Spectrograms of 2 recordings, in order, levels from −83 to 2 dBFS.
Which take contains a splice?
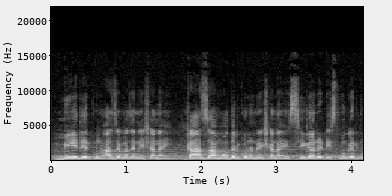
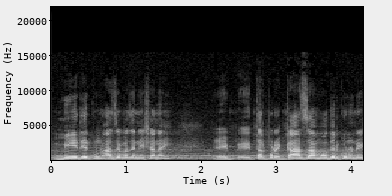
first; 1 cut; at 1.8 s

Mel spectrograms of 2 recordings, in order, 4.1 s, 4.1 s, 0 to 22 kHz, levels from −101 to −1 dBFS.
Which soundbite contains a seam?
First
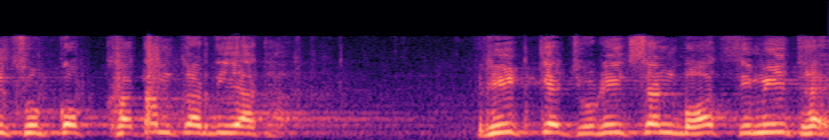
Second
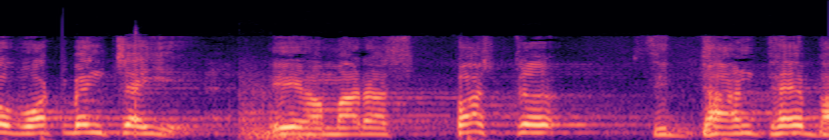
second; 1 cut; at 1.2 s

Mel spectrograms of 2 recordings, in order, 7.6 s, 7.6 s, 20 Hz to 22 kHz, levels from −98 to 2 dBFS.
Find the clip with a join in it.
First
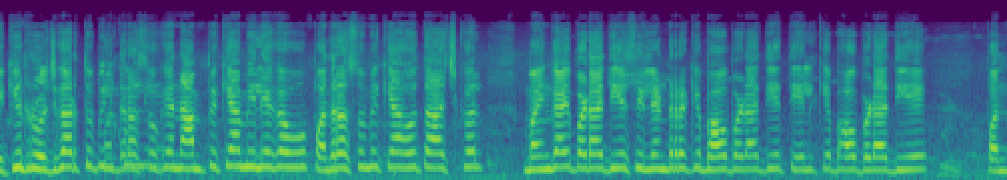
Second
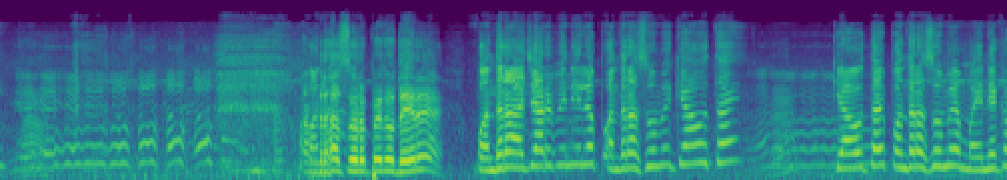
first; 1 cut; at 1.1 s

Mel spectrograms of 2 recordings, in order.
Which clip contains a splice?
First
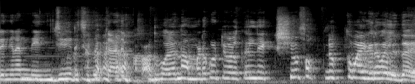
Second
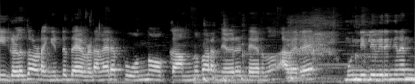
first; 1 cut; at 1.3 s

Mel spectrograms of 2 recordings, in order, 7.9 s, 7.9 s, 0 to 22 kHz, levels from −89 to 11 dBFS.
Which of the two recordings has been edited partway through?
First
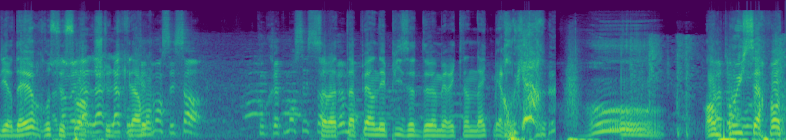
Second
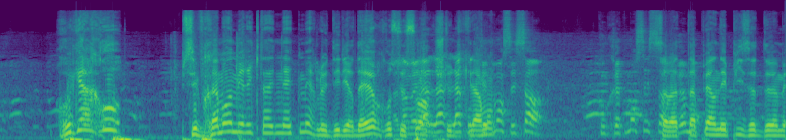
first; 1 cut; at 5.5 s

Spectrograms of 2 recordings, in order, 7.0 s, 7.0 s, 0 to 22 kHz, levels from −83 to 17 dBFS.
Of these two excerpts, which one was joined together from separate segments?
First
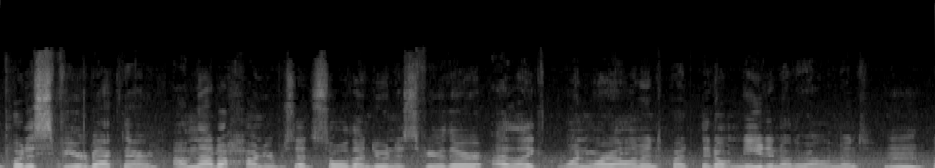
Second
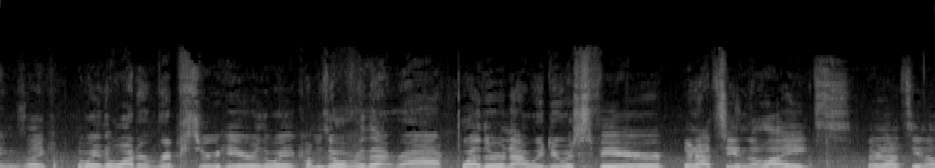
first; 1 cut; at 1.2 s

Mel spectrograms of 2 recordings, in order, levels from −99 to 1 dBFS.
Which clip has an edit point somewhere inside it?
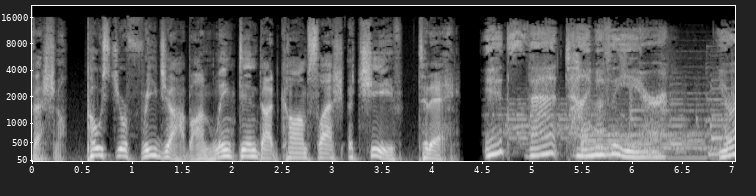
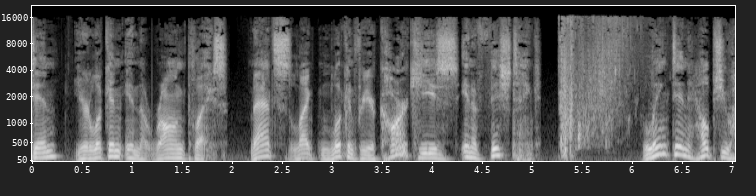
first; 1 cut; at 4.3 s

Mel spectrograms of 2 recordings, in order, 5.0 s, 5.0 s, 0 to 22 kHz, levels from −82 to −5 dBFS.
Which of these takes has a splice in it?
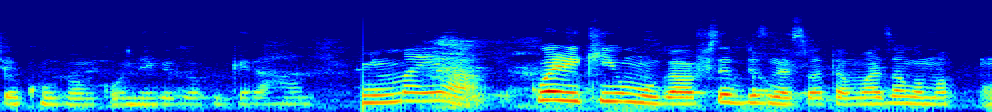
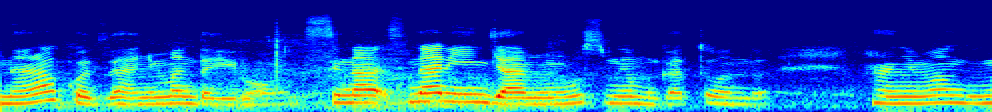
first; 1 cut; at 1.8 s

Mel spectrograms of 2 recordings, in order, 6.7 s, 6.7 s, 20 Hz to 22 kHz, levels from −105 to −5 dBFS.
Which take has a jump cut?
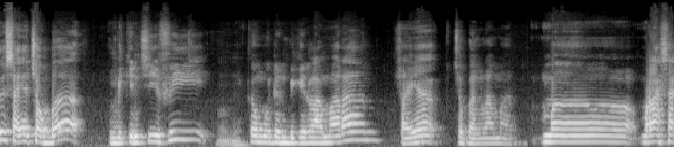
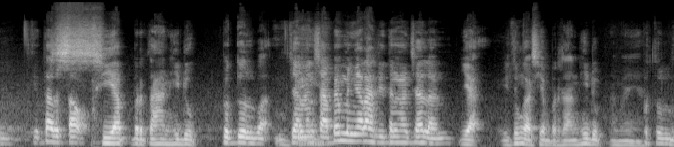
first; 3 cuts; at 0.9 s, 3.8 s, 5.2 s

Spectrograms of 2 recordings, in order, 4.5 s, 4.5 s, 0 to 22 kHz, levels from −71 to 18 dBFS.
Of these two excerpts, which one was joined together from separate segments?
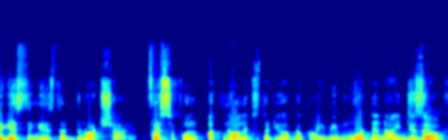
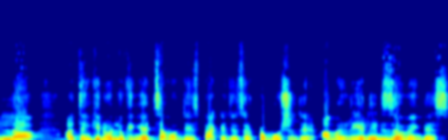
first; 1 cut; at 3.4 s

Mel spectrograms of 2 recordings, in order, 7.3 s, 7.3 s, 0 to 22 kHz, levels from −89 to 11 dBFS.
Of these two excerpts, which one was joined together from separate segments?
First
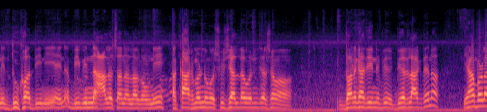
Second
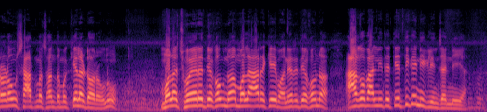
first; 1 cut; at 2.6 s

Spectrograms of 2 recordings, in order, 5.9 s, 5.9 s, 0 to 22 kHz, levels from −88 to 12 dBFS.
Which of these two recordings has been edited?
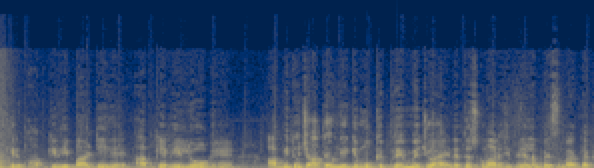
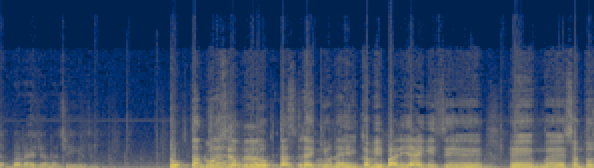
second; 1 cut; at 1.6 s

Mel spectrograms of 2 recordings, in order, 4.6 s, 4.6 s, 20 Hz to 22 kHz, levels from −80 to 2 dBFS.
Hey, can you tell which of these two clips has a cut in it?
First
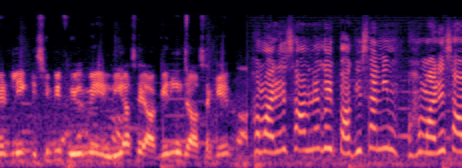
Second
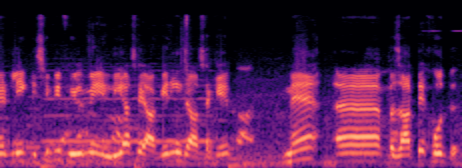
first; 1 cut; at 2.4 s

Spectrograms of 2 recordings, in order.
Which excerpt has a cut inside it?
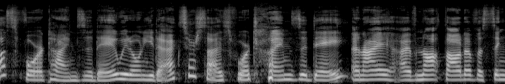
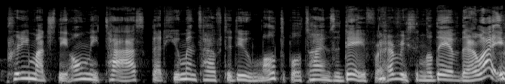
first; 1 cut; at 3.5 s

